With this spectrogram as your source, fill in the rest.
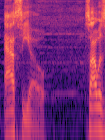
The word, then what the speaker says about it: Accio: summoning charm they said Akio and it's not pronounced accio it's pronounced assio so I was not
